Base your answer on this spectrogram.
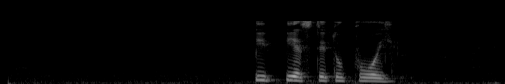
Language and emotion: Russian, angry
